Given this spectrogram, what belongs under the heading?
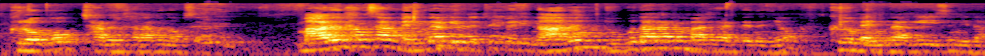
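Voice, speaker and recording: A male pastor with a Korean Incheon accent, preaching a sermon in a relaxed, conversational way with asides. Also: fairly high pitch, brisk. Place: church sanctuary. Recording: echoey hall, distant mic, faint noise.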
